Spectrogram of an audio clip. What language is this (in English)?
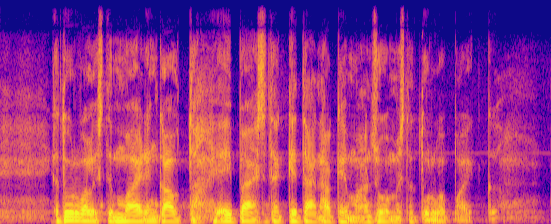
Finnish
